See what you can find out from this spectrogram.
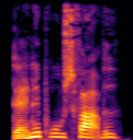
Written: dannebrogsfarvet

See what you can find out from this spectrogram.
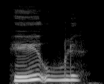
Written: høgeugle

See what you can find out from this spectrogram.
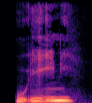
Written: uenig

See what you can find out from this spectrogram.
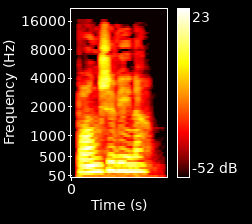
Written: bronzevinder

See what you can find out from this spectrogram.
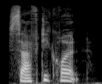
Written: saftiggrøn

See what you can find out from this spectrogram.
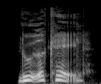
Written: luderkarl

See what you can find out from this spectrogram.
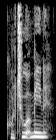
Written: kulturminde

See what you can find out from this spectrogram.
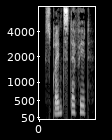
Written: sprintstafet

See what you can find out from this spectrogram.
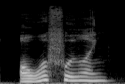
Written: overfodring

